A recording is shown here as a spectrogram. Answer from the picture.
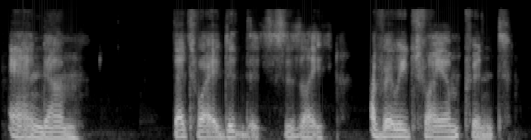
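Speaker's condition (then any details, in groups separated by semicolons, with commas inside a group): Spinal muscular atrophy type 2; slightly progressive since 20s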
